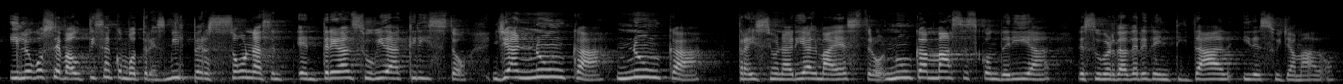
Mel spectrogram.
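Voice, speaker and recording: A woman's voice: sits high, pushed and bright. A woman preacher giving a sermon, telling the story with animation and speaking directly to the congregation. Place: church sanctuary. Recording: reverberant church hall.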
